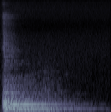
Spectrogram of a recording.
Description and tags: A pane of glass struck with the tips of the fingers.
Impact, Glass, Hollow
